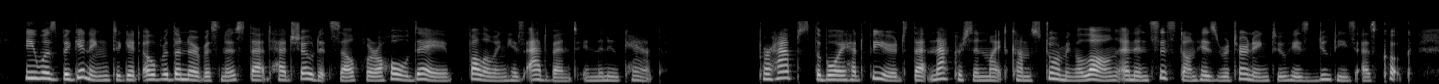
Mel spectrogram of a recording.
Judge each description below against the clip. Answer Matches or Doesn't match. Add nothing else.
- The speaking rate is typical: Matches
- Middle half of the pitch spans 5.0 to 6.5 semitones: Doesn't match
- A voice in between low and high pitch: Doesn't match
